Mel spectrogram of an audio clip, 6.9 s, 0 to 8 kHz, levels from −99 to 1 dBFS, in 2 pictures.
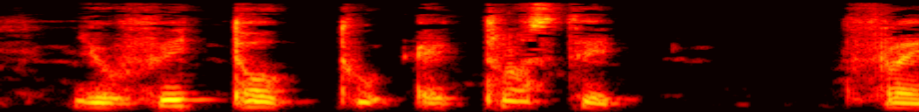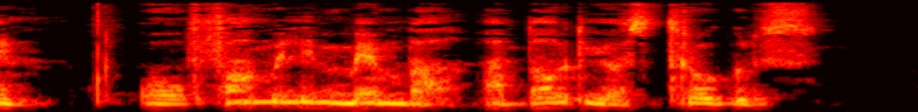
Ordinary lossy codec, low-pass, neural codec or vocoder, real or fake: MP3, 32 kbps; 7.2 kHz; codec, 16 kHz, 8 kbps, FreqCodec, larger model; fake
